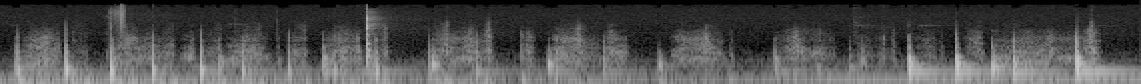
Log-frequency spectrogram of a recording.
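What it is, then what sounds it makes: Silicone ear scratched with a metal earpick. A thin stainless steel earpick scratches around the lobe and rim of the soft silicone ears of a binaural microphone. The result is a close, muffled scraping and rubbing broken by frequent soft clicks and taps, all sitting over a steady low hum. The sound is heavy in the lows and has almost no bright edge.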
